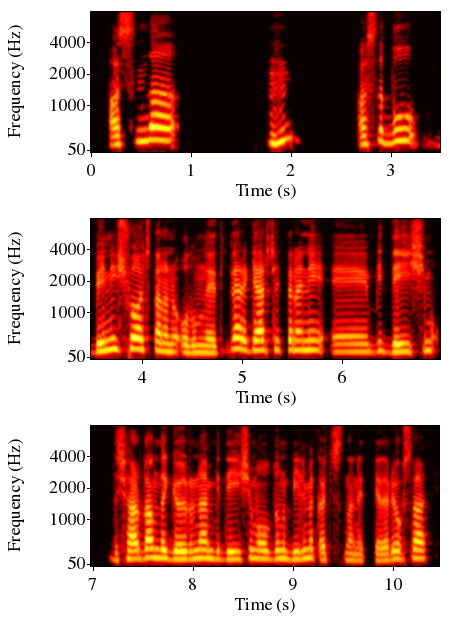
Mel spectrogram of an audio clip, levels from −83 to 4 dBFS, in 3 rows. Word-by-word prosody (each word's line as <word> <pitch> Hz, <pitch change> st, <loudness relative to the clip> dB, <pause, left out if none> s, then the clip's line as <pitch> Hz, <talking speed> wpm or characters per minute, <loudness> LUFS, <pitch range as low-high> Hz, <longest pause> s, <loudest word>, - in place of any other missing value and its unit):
Aslında 245 Hz, +10 st, +2 dB, 0.9 s
Hı 200 Hz, -, 0 dB
hı. 230 Hz, +5 st, +2 dB, 0.7 s
Aslında 185 Hz, +5 st, -4 dB
bu, 255 Hz, +2 st, -1 dB
beni 185 Hz, +5 st, +1 dB
şu 230 Hz, +2 st, +5 dB
açıdan, 215 Hz, -3 st, +3 dB
hani, 170 Hz, -2 st, -1 dB
olumlu 150 Hz, -1 st, -2 dB
etkiler 155 Hz, +11 st, +1 dB
ya -, -, +3 dB
gerçekten, 205 Hz, +1 st, +2 dB
hani, 200 Hz, 0 st, -1 dB
eee, 165 Hz, +1 st, -5 dB
bir 180 Hz, -4 st, -9 dB
değişim 170 Hz, +4 st, +1 dB
o -, -, -13 dB, 0.3 s
dışarıdan 165 Hz, +6 st, +4 dB
da -, -, +5 dB
görünen 170 Hz, +1 st, +2 dB
bir 165 Hz, -2 st, -6 dB
değişim 160 Hz, +3 st, -2 dB
olduğunu 170 Hz, 0 st, -2 dB
bilmek 165 Hz, +2 st, -3 dB
açısından 140 Hz, -1 st, -7 dB
etkiler. 130 Hz, +1 st, -6 dB
Yoksa, 165 Hz, +2 st, -1 dB
175 Hz, 160 wpm, -22 LUFS, 160-200 Hz, 0.9 s, şu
